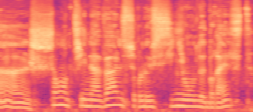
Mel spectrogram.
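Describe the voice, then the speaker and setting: A man speaking very slowly with ordinary pitch variation, amid noticeable background noise and audible room echo. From Île de Sein, Brittany. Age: 70s. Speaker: islander recounting local fishing history. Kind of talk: interview.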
